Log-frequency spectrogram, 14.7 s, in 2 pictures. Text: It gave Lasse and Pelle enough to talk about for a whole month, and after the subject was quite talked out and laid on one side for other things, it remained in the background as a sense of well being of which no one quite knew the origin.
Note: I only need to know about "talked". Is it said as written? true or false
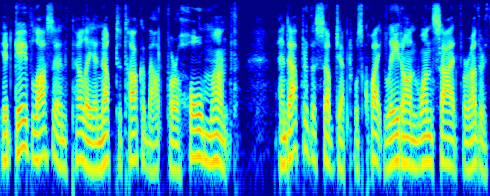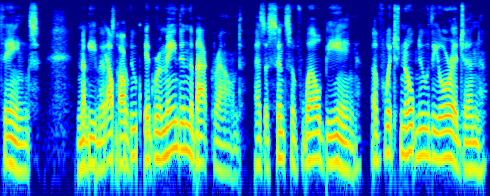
false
